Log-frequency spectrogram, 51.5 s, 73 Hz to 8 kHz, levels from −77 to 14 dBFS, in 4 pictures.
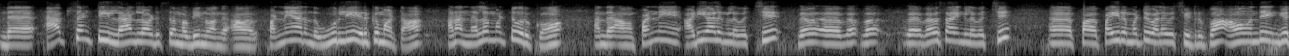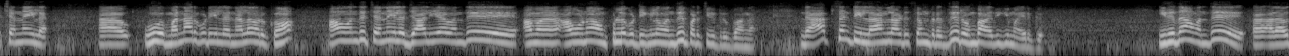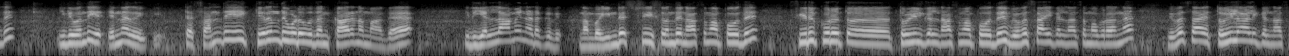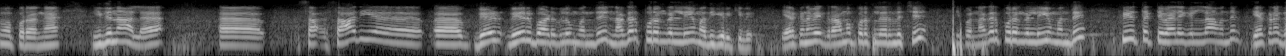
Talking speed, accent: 115 wpm, native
